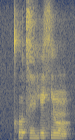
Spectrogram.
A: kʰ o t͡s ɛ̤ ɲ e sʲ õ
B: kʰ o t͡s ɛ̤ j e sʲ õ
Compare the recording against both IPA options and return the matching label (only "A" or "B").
B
